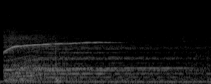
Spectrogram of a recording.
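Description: Musical score from the animated series playing under the scene: a held chord of several steady tones, with a high tone rising over the first second, slowly fading.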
